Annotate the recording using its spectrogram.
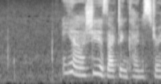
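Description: A young woman answers calmly up close.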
